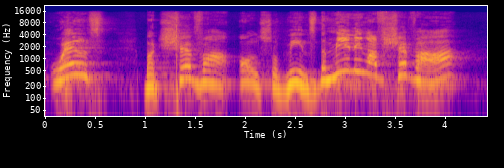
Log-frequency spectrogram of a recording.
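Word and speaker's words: שבע: Sheva.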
